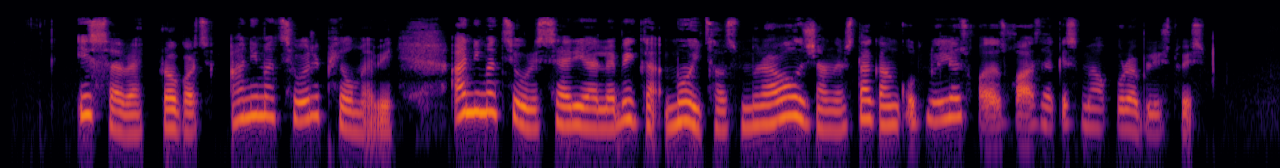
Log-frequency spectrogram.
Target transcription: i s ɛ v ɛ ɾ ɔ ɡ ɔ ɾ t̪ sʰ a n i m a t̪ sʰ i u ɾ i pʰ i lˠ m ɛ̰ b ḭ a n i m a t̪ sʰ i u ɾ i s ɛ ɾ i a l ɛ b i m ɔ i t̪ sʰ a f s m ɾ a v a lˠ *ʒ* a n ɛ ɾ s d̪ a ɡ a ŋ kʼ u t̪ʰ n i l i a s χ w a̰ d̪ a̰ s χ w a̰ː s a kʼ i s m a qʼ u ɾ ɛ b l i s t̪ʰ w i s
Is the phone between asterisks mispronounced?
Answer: no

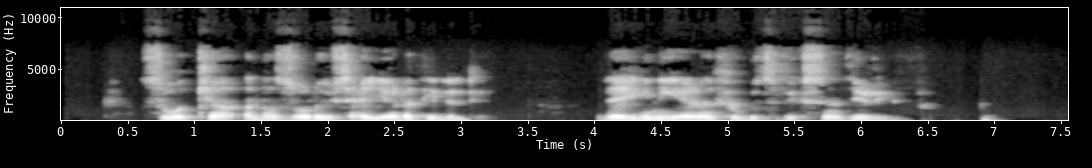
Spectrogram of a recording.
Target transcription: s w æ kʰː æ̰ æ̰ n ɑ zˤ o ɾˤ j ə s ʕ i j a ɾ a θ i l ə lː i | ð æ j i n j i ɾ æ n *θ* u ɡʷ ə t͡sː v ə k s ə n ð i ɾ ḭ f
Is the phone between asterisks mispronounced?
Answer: no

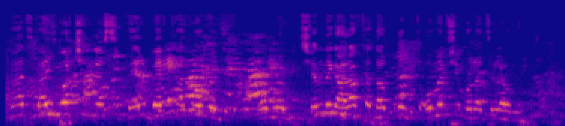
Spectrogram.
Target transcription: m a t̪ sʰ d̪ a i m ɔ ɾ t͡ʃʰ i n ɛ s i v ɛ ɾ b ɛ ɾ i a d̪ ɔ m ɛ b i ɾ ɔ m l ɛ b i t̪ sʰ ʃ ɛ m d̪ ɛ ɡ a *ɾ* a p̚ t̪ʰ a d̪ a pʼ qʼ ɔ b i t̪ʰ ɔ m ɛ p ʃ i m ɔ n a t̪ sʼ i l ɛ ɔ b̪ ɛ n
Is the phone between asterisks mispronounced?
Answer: no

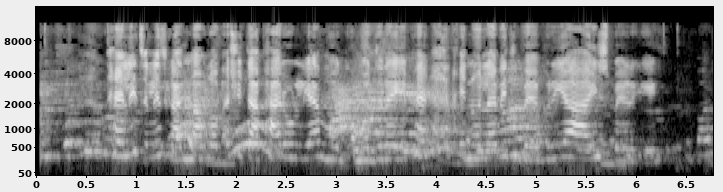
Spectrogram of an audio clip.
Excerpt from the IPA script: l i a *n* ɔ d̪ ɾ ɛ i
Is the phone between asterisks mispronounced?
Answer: yes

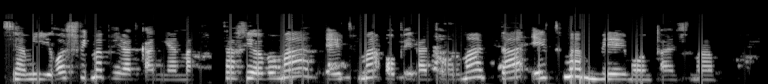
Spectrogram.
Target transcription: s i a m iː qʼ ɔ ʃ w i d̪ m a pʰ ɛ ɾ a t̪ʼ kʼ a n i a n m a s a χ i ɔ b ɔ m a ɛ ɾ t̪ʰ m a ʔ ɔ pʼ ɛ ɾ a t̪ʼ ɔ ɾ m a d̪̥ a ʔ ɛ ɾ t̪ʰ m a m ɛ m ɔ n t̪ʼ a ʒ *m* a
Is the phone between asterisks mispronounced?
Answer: no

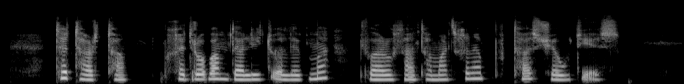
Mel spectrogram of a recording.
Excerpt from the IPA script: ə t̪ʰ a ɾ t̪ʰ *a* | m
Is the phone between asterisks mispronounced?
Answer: no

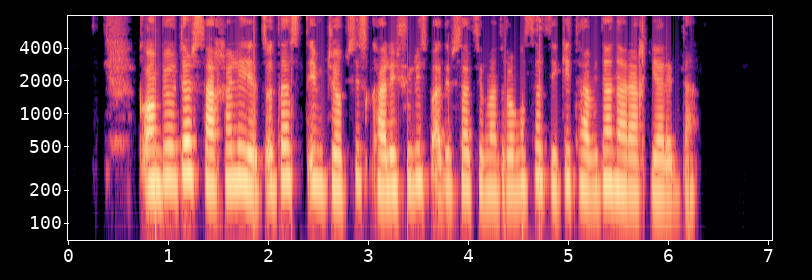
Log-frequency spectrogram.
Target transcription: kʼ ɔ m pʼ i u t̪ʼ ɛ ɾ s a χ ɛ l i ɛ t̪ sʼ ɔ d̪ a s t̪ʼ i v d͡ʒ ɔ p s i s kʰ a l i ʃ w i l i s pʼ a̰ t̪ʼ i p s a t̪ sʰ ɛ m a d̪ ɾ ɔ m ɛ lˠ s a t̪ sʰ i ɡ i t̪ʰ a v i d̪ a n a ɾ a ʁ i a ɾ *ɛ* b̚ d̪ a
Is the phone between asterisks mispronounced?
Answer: no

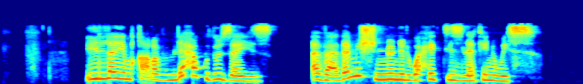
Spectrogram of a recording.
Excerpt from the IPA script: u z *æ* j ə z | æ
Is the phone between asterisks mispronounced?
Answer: no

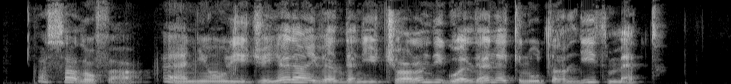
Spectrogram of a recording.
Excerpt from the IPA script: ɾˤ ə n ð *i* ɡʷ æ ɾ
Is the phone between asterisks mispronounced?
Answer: no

